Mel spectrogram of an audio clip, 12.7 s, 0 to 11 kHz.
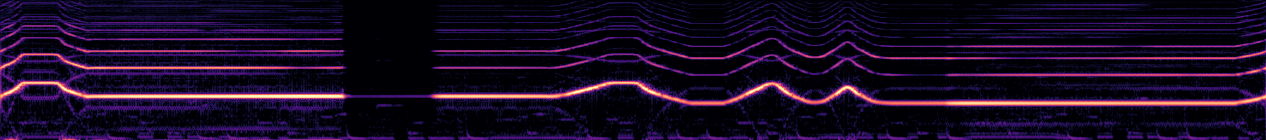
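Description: A single buzzy electronic tone playing a simple melody through the small speaker of a home-built LM386 amplifier, holding notes and gliding smoothly up and down between them. The sound cuts out for under a second a few seconds in, then carries on.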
